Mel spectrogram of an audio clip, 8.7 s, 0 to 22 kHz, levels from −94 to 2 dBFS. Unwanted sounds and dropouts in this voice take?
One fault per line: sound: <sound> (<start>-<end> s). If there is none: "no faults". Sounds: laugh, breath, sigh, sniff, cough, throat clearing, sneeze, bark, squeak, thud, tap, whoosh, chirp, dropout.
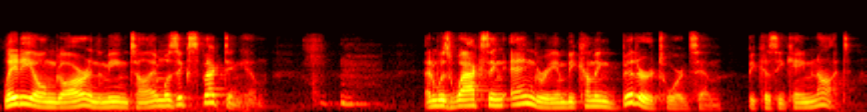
sound: sniff (3.0-3.8 s)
